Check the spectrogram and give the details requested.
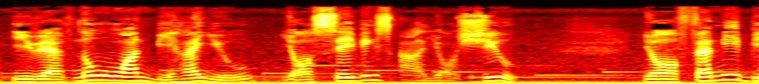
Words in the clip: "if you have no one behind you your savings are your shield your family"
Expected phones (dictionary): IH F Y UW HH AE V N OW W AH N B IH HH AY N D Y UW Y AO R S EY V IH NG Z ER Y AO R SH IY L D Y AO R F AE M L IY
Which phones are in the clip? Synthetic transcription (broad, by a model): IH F Y UW HH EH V N OW W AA N B IH HH AY N D Y UW Y AO S EY V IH NG S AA Y AO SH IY Y AO F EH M L IY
